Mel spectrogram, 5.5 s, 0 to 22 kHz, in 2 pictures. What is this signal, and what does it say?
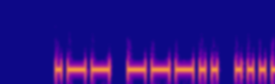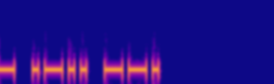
Morse code, heard as a keyed tone, about 20 wpm, 700 Hz. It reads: W8VLG
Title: USA Call Signs - 5 Characters - 20wpm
